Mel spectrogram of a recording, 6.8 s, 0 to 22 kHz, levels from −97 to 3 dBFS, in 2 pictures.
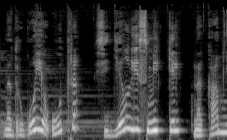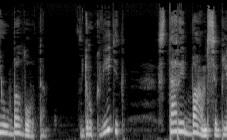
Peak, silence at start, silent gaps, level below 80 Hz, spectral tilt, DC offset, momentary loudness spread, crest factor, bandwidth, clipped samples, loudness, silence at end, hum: -6 dBFS; 0 s; none; -58 dBFS; -5.5 dB/octave; under 0.1%; 15 LU; 18 dB; 17.5 kHz; under 0.1%; -23 LUFS; 0 s; none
